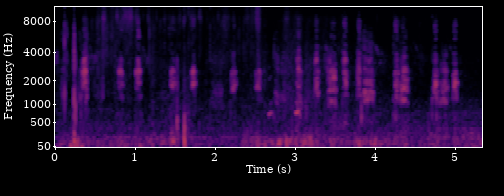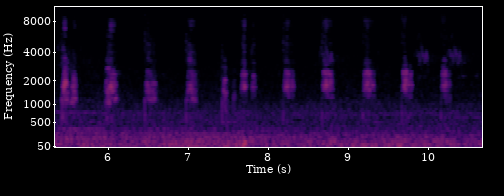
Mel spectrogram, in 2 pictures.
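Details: Domestic ducks, labelled call ducks, also described as Indian runner and mallard, quacking loudly and continuously with rapid, nasal, high-pitched quacks repeated several times a second, over a low background rumble.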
